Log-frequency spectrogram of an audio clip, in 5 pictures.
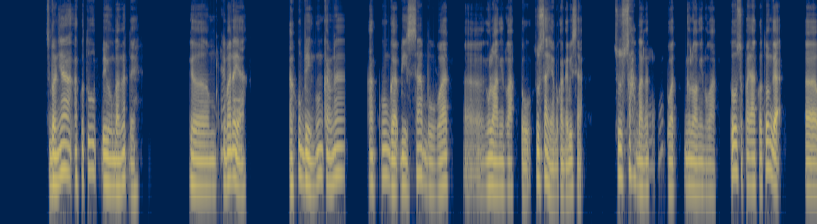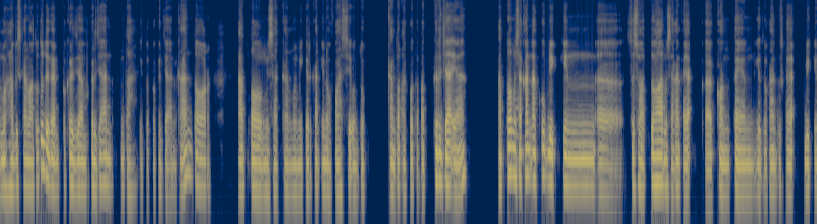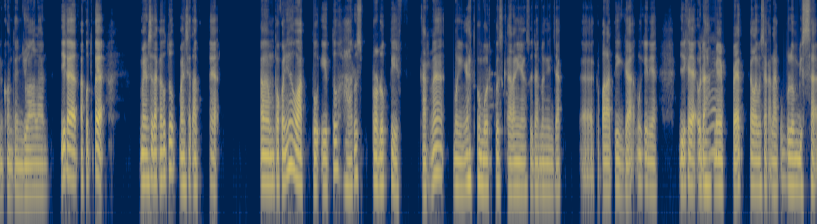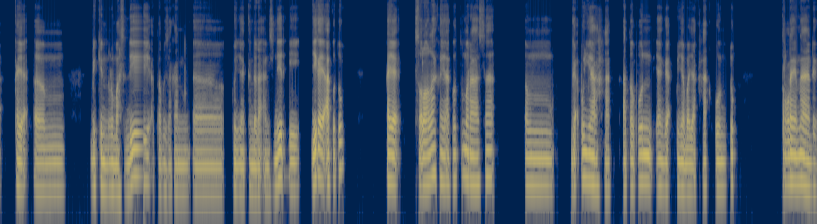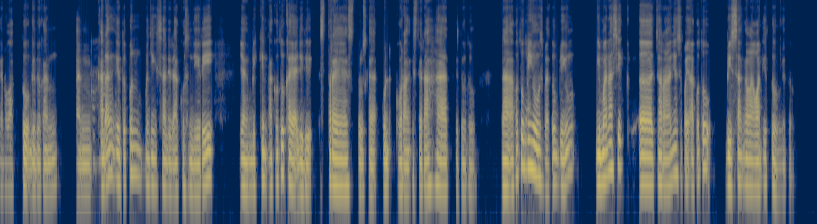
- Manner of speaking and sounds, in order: in English: "mindset"; laughing while speaking: "mengingat"; tapping
- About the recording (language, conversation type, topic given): Indonesian, advice, Bagaimana cara belajar bersantai tanpa merasa bersalah dan tanpa terpaku pada tuntutan untuk selalu produktif?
